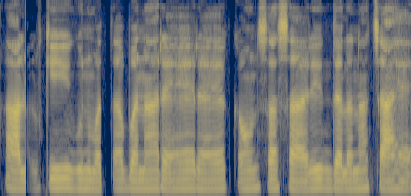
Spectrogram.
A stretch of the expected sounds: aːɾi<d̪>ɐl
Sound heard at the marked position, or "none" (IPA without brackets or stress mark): d̪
